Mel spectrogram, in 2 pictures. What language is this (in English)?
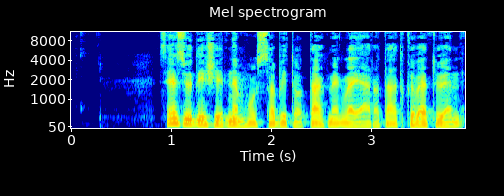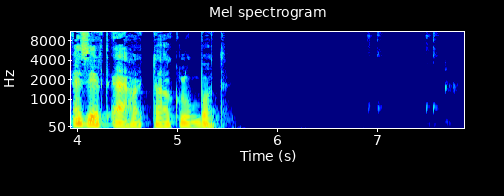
Hungarian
